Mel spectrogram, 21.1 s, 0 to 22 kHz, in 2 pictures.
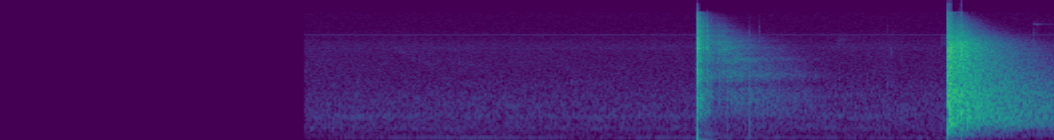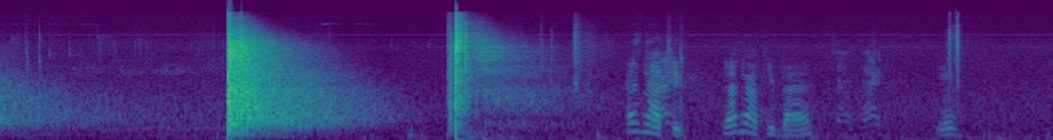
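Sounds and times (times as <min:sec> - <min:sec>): suppressed pistol shots: 0:07.0 - 0:07.8, 0:09.5 - 0:11.2, 0:12.8 - 0:14.3, 0:15.0 - 0:16.1.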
